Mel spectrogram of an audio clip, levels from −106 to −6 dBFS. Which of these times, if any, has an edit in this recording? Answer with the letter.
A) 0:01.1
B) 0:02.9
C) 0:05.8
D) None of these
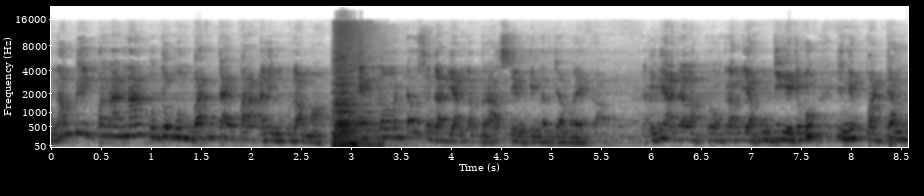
C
